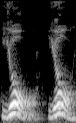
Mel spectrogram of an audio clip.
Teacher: Pode ser que tenha lugares com sotaques um pouquinho mais fechado. O próprio inglês britânico, ele já fecha um pouquinho mais esse som do O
